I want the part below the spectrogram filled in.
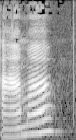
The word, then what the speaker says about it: AMA: Ama. Oft wird das A am Ende gar nicht ausgesprochen hier, dass man nur Arm sagt. Ja, es kommt auch vor. Aber wir kennen es unter AMA, A-M-A.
